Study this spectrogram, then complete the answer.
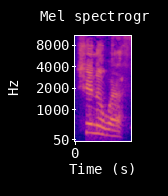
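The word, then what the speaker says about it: Chynoweth: out your way as well shannon shanna chin chinoweth spell that so shanna is s-h-a-n-n-a and her last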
